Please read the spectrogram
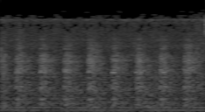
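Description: Kitchen refrigerator running with a steady low hum and a fast, faint rattle of about six or seven ticks a second; the fridge is noisy enough that its owner says it needs replacing.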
